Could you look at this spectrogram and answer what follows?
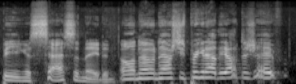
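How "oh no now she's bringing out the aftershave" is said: high-pitched dread; mock alarm. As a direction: wail in mock horror at what's coming.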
